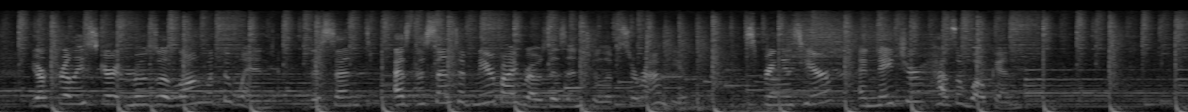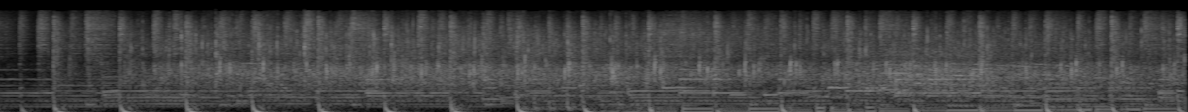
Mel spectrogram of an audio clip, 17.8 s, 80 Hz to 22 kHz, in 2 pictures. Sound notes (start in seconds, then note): 7.9 bright music; 9.4 crowd applauding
